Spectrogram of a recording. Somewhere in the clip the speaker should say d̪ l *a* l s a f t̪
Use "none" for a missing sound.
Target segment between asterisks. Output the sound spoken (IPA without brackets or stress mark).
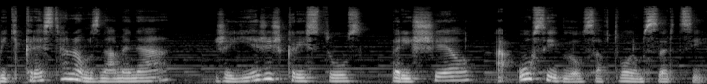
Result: i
